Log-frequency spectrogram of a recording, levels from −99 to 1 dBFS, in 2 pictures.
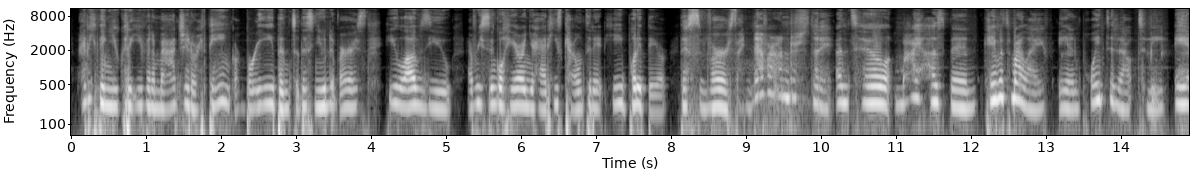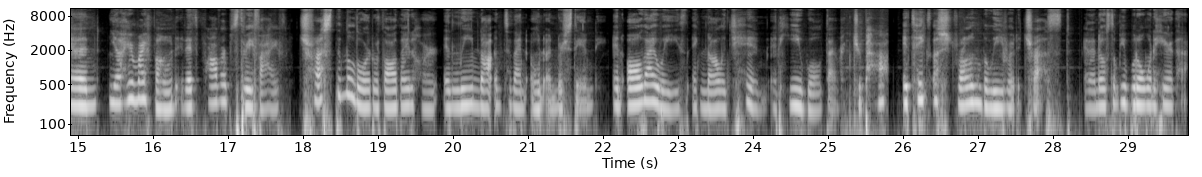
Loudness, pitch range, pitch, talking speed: -20 LUFS, 195-230 Hz, 210 Hz, 205 wpm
